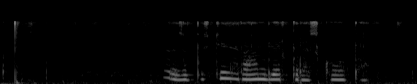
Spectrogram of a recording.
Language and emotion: Russian, neutral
